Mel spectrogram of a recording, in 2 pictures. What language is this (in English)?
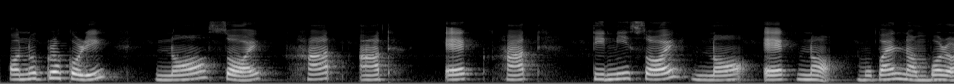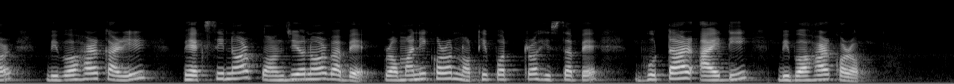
Assamese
